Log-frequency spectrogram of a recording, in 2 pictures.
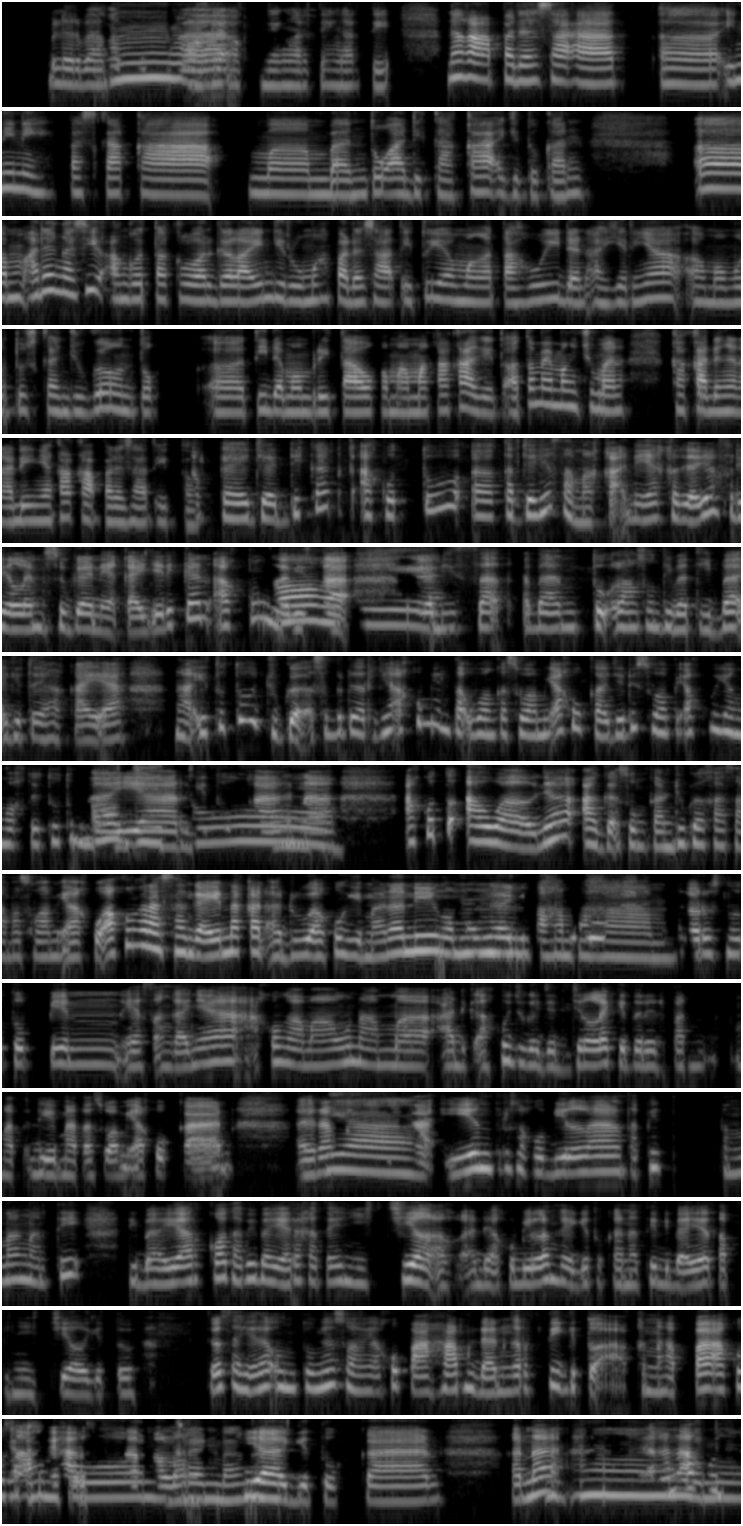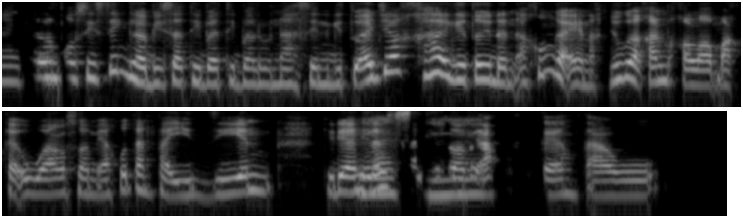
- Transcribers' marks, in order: in English: "freelance"
- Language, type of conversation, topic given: Indonesian, podcast, Apa pendapatmu tentang kebohongan demi kebaikan dalam keluarga?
